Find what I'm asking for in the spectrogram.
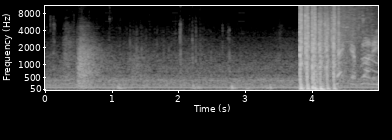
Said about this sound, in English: I'm hearing bullets flying by my head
